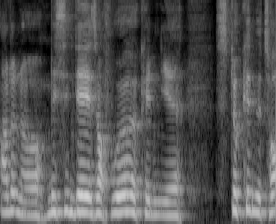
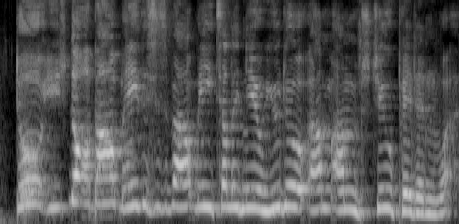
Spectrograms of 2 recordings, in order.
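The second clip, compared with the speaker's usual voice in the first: put-on furious, wild, high-pitched rant, words tripping over themselves; 5 semitones higher than usual. Retelling mum's reply when asked why she smokes: imitating mum going wild. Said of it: "she went wild".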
